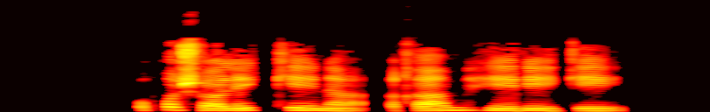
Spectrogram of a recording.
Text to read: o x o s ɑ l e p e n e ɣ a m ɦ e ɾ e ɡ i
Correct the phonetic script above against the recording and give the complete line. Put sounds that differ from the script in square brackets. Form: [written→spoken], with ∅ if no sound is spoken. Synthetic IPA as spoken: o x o [s→ʃ] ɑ l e [p→k] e n [e→a] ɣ a m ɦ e ɾ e ɡ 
